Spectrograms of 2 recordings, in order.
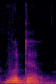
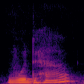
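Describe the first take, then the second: First: 'Have' is reduced and joined to 'would'. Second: Both words are said fully and separately.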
